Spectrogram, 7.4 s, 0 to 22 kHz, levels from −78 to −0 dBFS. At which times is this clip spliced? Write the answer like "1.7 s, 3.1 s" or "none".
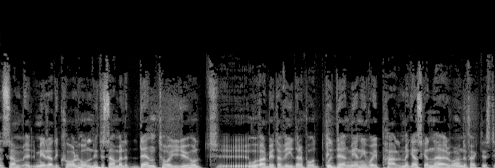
3.7 s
